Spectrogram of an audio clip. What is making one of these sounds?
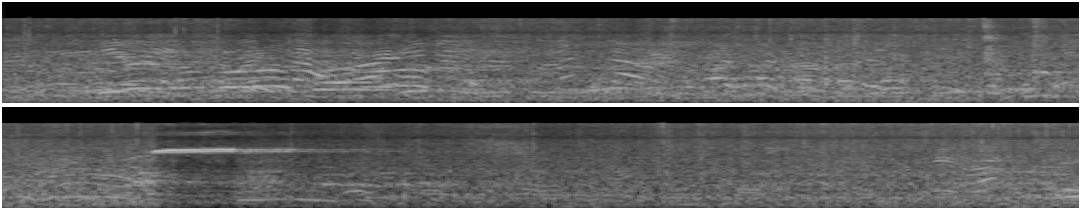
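Swimmers splash in the water.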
